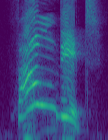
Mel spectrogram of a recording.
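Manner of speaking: high, loud burst of excitement; excited triumphant shout; enthusiastic loud. A narrator's reading. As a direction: blurt it out thrilled. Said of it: "he attested in an enthusiastically loud tone".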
